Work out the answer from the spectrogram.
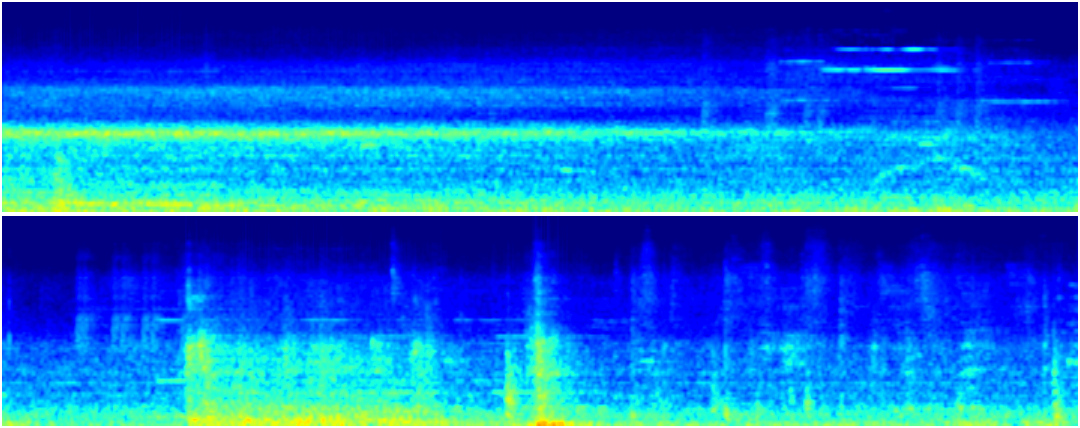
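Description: Electric commuter train of the JR Chuo-Sobu Line slowing to a stop: a high steady whine and a lower motor tone falling in pitch fade out over the first few seconds. About eight seconds in there is a sudden burst of rushing air with a sharp knock a couple of seconds later, the train's sliding doors opening at the station.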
